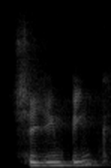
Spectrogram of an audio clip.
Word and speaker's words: Xi Jinping: Xi Jinping, si es que lo pronuncié correctamente. – Exactamente. No, perfecto. Pareces chino.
